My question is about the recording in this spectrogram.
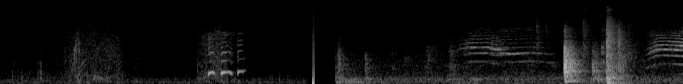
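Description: A cat gives a short meow in three quick pulses about two seconds in. Two loud knocks follow near the end.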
